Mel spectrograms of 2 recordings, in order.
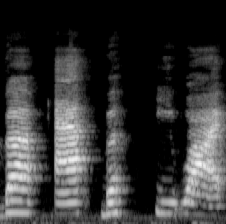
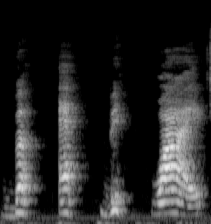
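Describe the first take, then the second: First: B, A, B, E, Y spelled as the wrong way; a mock wrong spelling; wrong spelling shown. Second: B, E, B, Y spelled out; each letter named clearly. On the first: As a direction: spell B A B E Y to show the mistake. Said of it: "It's not like that". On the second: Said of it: "so it's not B, A, B, E, Y". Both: Shown as a demonstration.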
